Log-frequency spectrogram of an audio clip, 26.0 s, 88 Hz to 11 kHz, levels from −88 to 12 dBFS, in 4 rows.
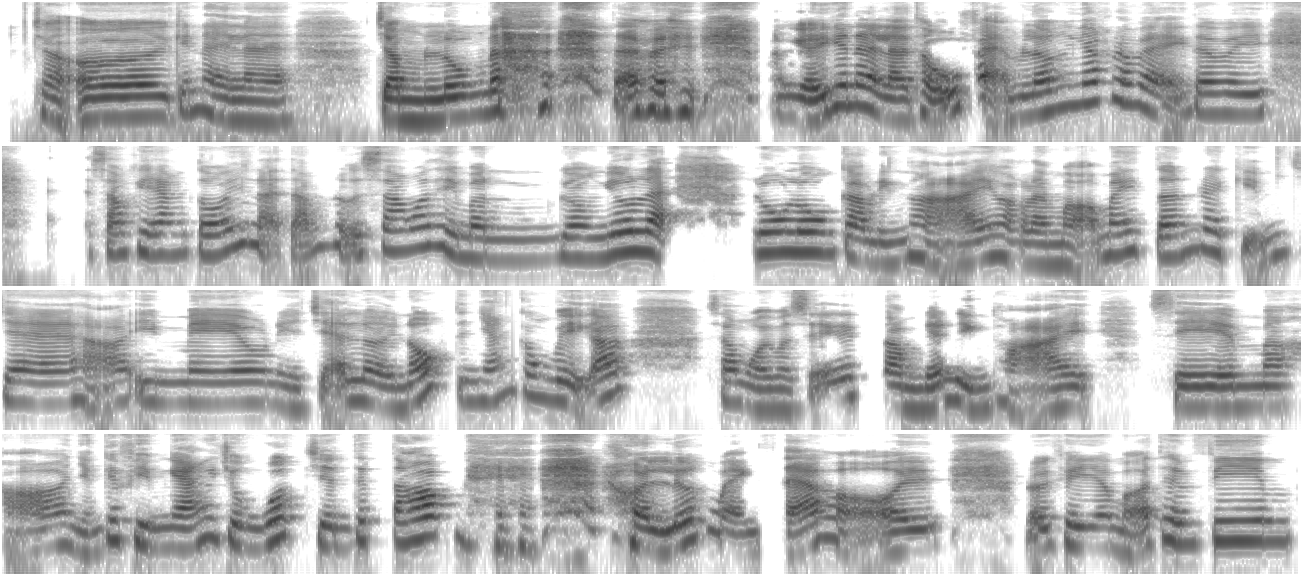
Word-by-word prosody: Trời 210 Hz, -4 st, -1 dB
ơi, 210 Hz, +2 st, +4 dB
cái 245 Hz, -, -6 dB
này 235 Hz, -6 st, -2 dB
là 180 Hz, -2 st, -1 dB, 0.4 s
trùm 195 Hz, -1 st, +5 dB
luôn 205 Hz, +4 st, +3 dB
đó, 260 Hz, -, +8 dB, 0.5 s
tại -, -, +6 dB
vì 235 Hz, -, +8 dB, 0.5 s
mình 215 Hz, -, -7 dB
nghĩ 195 Hz, -2 st, +5 dB
cái 310 Hz, -, +4 dB
này 305 Hz, -2 st, +6 dB
là 195 Hz, -1 st, +5 dB
thủ -, -, +3 dB
phạm 430 Hz, -, +3 dB
lớn 245 Hz, +8 st, 0 dB
nhất 345 Hz, +1 st, +1 dB
đó 345 Hz, -4 st, 0 dB
bạn. 290 Hz, -, -1 dB
Tại 235 Hz, 0 st, 0 dB
vì, 230 Hz, 0 st, -3 dB, 0.4 s
à, -, -, -29 dB
sau 265 Hz, -, -4 dB
khi 280 Hz, -, -6 dB
ăn 265 Hz, 0 st, -5 dB
tối 255 Hz, +1 st, -1 dB
với 370 Hz, +4 st, -5 dB
lại -, -, -4 dB
tắm -, -, -5 dB, 0.2 s
rửa -, -, -6 dB
xong 295 Hz, +3 st, -3 dB
á, 335 Hz, -, -2 dB
thì 305 Hz, -6 st, -3 dB
mình 220 Hz, -2 st, -6 dB
gần 235 Hz, -1 st, -3 dB
như 275 Hz, +3 st, +2 dB
là 290 Hz, -1 st, +5 dB, 0.4 s
luôn 280 Hz, +1 st, +1 dB
luôn 285 Hz, 0 st, +2 dB
cầm 225 Hz, -4 st, 0 dB
điện 195 Hz, +1 st, -8 dB
thoại, 240 Hz, -2 st, -1 dB
hoặc 245 Hz, -, -4 dB
là 190 Hz, -1 st, -2 dB
mở 185 Hz, -1 st, -3 dB
máy 260 Hz, +3 st, -3 dB
tính 245 Hz, +4 st, -1 dB
ra 305 Hz, -2 st, -4 dB
kiểm -, -, -9 dB, 0.2 s
tra 225 Hz, -2 st, -3 dB
hả, 235 Hz, -1 st, -5 dB
email 225 Hz, 0 st, -3 dB
nè, 205 Hz, -, -11 dB
trả -, -, -4 dB
lời 225 Hz, -5 st, -2 dB
nốt 215 Hz, +5 st, 0 dB
tin 235 Hz, -, -13 dB
nhắn 235 Hz, +7 st, -7 dB
công 285 Hz, -3 st, -5 dB
việc 240 Hz, -, -1 dB
á. -, -, +3 dB, 0.4 s
Xong 235 Hz, -1 st, -4 dB
rồi 180 Hz, -2 st, -3 dB
mình 180 Hz, -1 st, -7 dB
sẽ 175 Hz, -, -6 dB, 0.3 s
cầm 205 Hz, -4 st, 0 dB
đến 200 Hz, +6 st, 0 dB
điện 185 Hz, -5 st, -3 dB
thoại, 195 Hz, -4 st, -1 dB, 0.3 s
xem, 195 Hz, 0 st, -2 dB
a 200 Hz, -, -3 dB
hả, 230 Hz, +3 st, -4 dB
những 190 Hz, 0 st, -9 dB
cái 285 Hz, -, -2 dB
phim 235 Hz, -5 st, -3 dB
ngắn, 215 Hz, +1 st, +4 dB
ơ, 300 Hz, -, -3 dB
Trung 235 Hz, -4 st, -3 dB
Quốc 295 Hz, +3 st, +3 dB
trên 225 Hz, -6 st, -4 dB
TikTok 275 Hz, +4 st, +4 dB
nè, -, -, -5 dB, 0.8 s
rồi -, -, +6 dB
lướt 400 Hz, +1 st, +1 dB
mạng 365 Hz, -1 st, -2 dB, 0.2 s
xã -, -, +5 dB
hội, 290 Hz, -, -1 dB, 0.4 s
đôi -, -, -3 dB
khi, 225 Hz, +1 st, -3 dB
ơ, 220 Hz, 0 st, -6 dB
mở 205 Hz, -, -2 dB
thêm 270 Hz, -4 st, -2 dB
phim, 280 Hz, 0 st, 0 dB
235 Hz, 220 wpm, -21 LUFS, 210-275 Hz, 0.8 s, đó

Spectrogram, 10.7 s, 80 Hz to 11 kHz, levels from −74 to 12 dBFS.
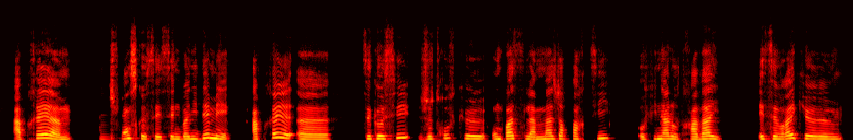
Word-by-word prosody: Après, 270 Hz, +1 st, +3 dB
hem, 180 Hz, -5 st, +3 dB, 0.5 s
je -, -, -9 dB
pense 235 Hz, +1 st, -1 dB
que 220 Hz, -, +1 dB
c'est 200 Hz, -2 st, -2 dB
c'est 200 Hz, +2 st, -3 dB
une 190 Hz, -1 st, -1 dB
bonne 205 Hz, +1 st, +1 dB
idée, 265 Hz, +8 st, +1 dB
mais 235 Hz, -10 st, +3 dB, 0.3 s
après, 270 Hz, -, +2 dB
heu, 185 Hz, -2 st, +1 dB, 0.4 s
c'est 225 Hz, -, -1 dB
qu'aussi 235 Hz, -, +1 dB
je 190 Hz, +3 st, -3 dB
trouve 260 Hz, +6 st, -9 dB
qu'on 220 Hz, -5 st, 0 dB
passe 230 Hz, +1 st, +2 dB
la 190 Hz, -3 st, +1 dB
majeure 215 Hz, +3 st, -1 dB
partie 235 Hz, +4 st, -4 dB, 0.3 s
au 190 Hz, -, -4 dB
final 215 Hz, +4 st, 0 dB
au 205 Hz, -, +1 dB
travail. 200 Hz, +2 st, +2 dB, 0.5 s
Et 210 Hz, -, +1 dB
c'est 210 Hz, +1 st, 0 dB
vrai 235 Hz, +7 st, +2 dB
que, 210 Hz, -6 st, +1 dB
mmh, 200 Hz, -, -10 dB
215 Hz, 175 wpm, -21 LUFS, 200-235 Hz, 0.5 s, Après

